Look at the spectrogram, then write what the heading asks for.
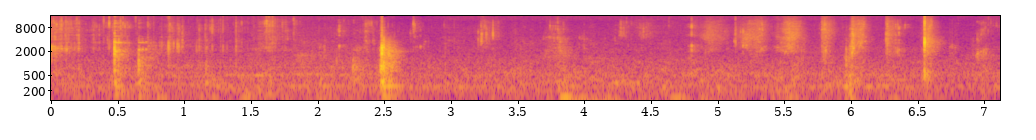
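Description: Close-miked eating sounds: wet chewing and biting of food, broken by a few sharp clicks, the loudest about two and a half seconds in and another near the end.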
